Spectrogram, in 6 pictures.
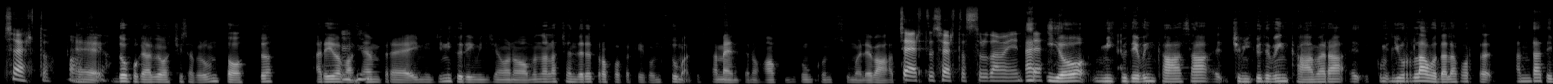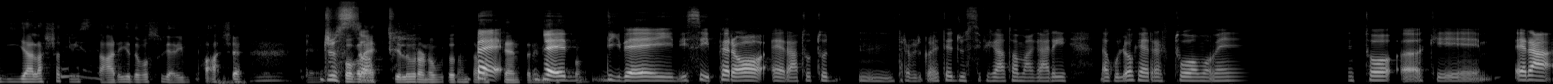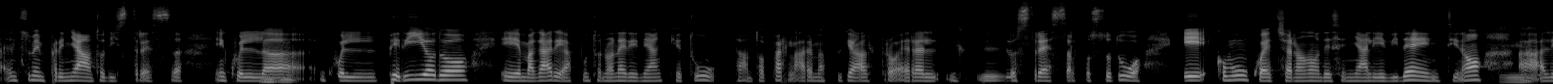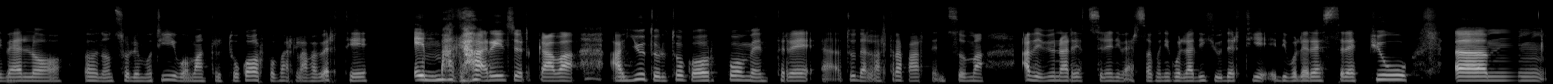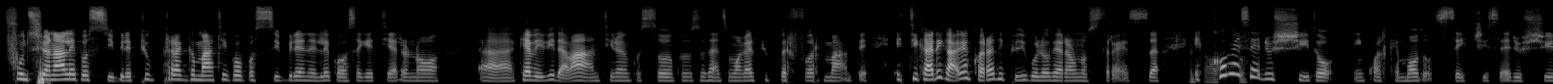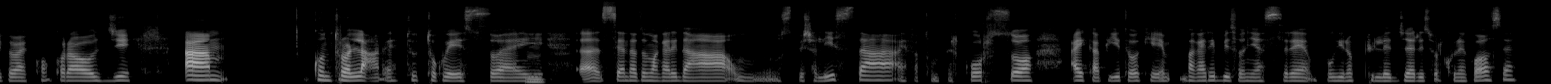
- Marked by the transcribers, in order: other noise; tapping; unintelligible speech; laughing while speaking: "pace"; other background noise; laughing while speaking: "magari"
- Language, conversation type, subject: Italian, podcast, Quali segnali il tuo corpo ti manda quando sei stressato?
